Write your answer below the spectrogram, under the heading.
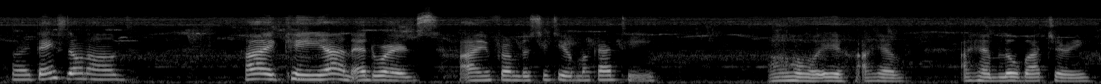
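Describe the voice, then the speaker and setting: A woman with a Filipino accent speaks at a medium pitch with ordinary pitch variation. Her pace is very slow, with long, frequent pauses over light background noise. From Philippines (Mindanao); Philippines. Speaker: vlogger. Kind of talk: live stream chat. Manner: repetitive. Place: garden. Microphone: phone near.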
